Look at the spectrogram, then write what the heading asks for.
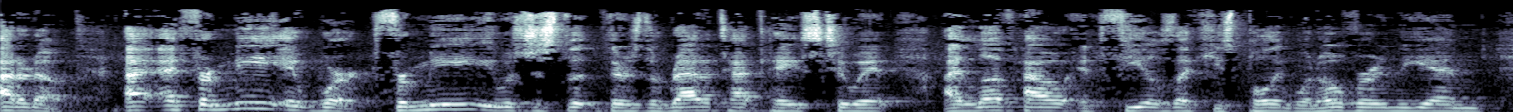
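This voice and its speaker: Talking at a fairly quick pace with hardly any pauses, a man uses a medium, somewhat breathy voice with ordinary pitch variation. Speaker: podcast co-host. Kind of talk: casual podcast banter.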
